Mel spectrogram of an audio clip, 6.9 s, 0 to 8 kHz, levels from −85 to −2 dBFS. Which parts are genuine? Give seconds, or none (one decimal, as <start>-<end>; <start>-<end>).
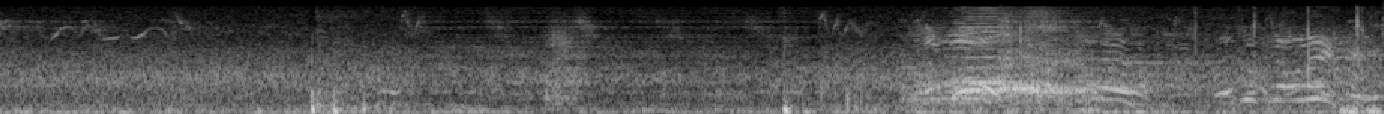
0.0-2.1; 4.1-5.0; 5.5-6.9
